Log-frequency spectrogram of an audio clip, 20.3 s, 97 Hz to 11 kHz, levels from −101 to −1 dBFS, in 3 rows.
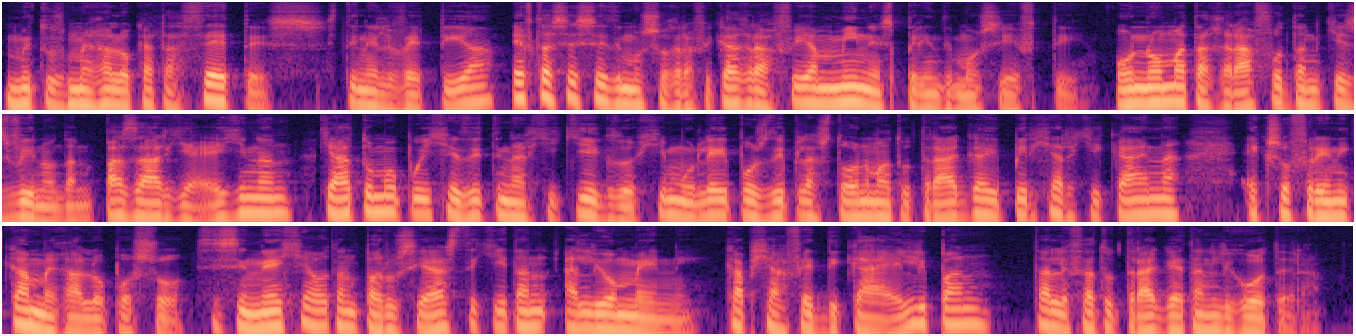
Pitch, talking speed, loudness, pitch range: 125 Hz, 165 wpm, -23 LUFS, 110-135 Hz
